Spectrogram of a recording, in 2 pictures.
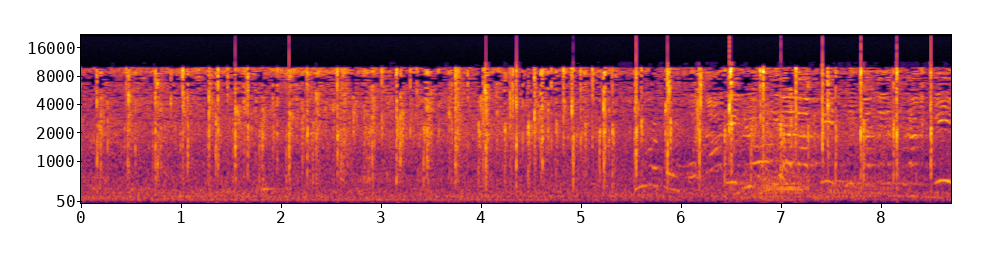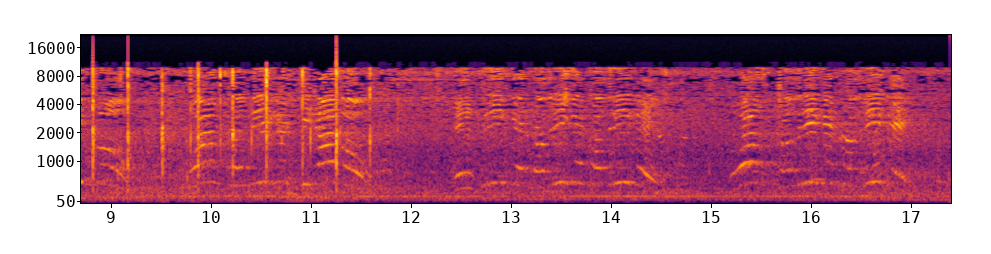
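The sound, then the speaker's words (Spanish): Relatives of Keipo clap in scattered, uneven bursts as the remains are carried out, amid steady murmuring voices; the sharp claps thin out after several seconds, leaving mostly background chatter and movement. “Los familiares de Keipo aplaudieron a la salida de los restos”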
